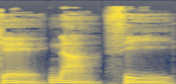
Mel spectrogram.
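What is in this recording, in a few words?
"kenathi", concatenated syllables; Affixing experiment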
